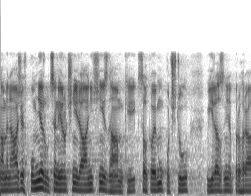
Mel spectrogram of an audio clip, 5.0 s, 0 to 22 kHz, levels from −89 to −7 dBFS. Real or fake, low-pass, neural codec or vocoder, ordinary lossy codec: real; 7.2 kHz; none; MP3, 96 kbps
